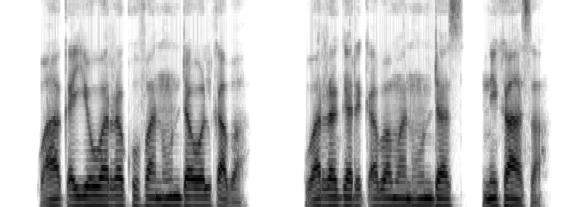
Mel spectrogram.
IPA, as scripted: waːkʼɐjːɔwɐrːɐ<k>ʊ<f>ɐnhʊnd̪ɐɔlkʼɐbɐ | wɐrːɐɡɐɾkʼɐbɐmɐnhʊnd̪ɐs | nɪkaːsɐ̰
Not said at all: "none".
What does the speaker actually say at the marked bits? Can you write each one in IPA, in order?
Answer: k, f

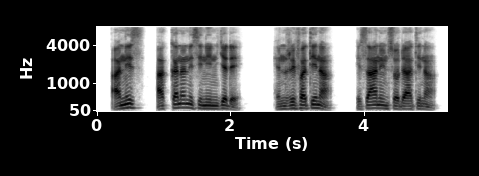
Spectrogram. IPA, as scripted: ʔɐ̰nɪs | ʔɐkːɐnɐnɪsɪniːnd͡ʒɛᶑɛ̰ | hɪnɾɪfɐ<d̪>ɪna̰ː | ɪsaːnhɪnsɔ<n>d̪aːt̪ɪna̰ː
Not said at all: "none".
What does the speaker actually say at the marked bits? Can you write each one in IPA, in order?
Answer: t̪, none

